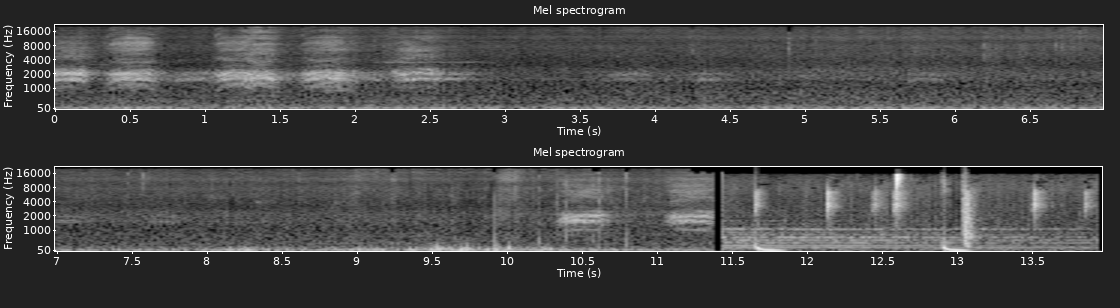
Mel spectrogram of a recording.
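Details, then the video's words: Crows calling: a quick run of about four harsh, hoarse caws in the first three seconds, then fainter caws at intervals amid low background rumble. Near the end a caw is followed by sharp clicks and steady electronic-sounding tones. "ಕಾಗೆಗಳು ಹೀಗೆ ಕೂಗುತ್ತಿರುವುದಕ್ಕೆ ಕಾರಣವೇನು? | Why Crows Are Making Noise?"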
